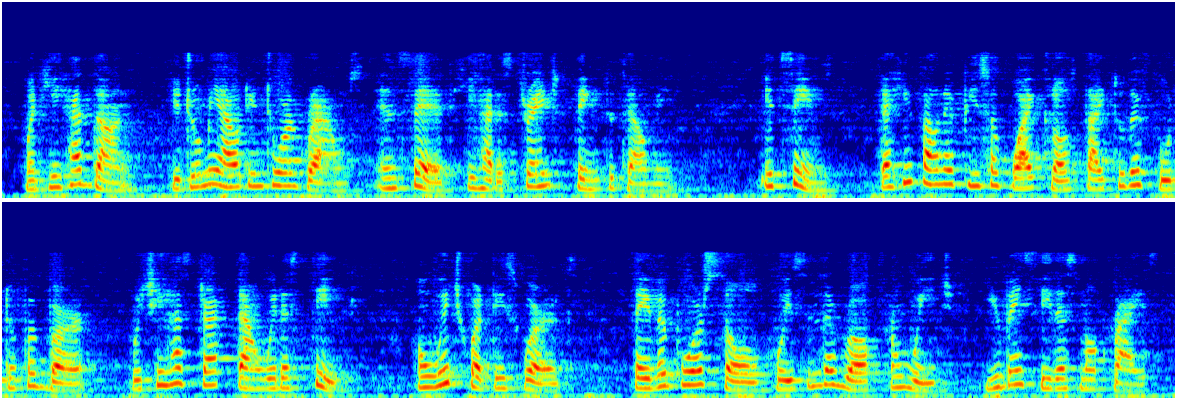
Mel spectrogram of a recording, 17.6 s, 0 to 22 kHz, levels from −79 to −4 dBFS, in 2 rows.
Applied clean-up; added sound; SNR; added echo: none; none; none; reverberation time 1.6 s.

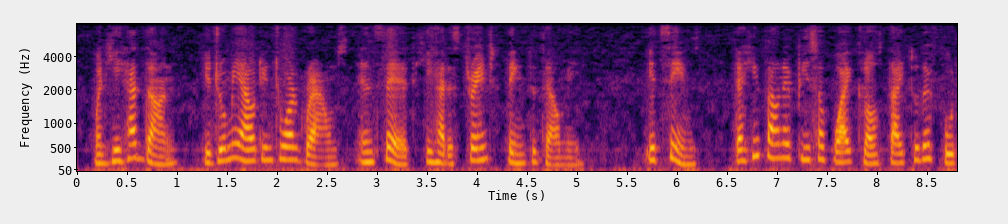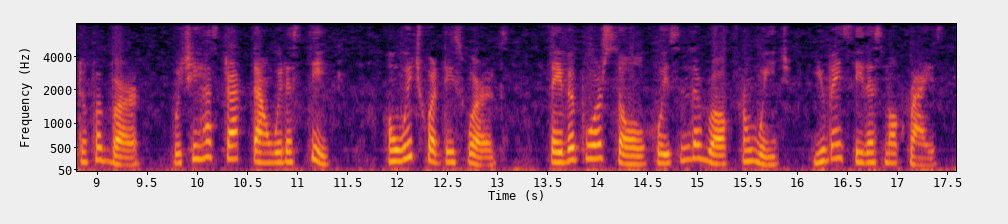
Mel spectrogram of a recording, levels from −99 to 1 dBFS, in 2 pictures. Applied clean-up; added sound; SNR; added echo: none; none; none; none.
